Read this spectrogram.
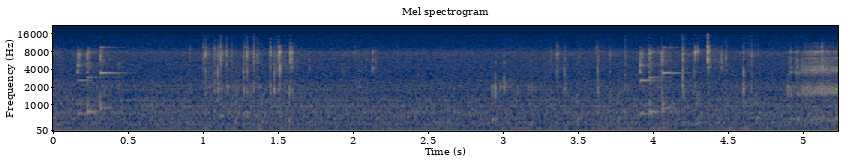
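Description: Short electronic chirps sound as a game character hops.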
